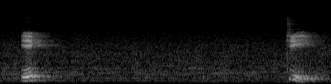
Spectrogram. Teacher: এই শব্দের প্রথম এ ধ্বনিটি উচ্চারণকালে আমরা ঠোঁটটাকে অপেক্ষাকৃত চাপানো অবস্থায় রাখি, ফলে এর উচ্চারণটি হবে এরকম: এক টি। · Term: সংবৃত উচ্চারণ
